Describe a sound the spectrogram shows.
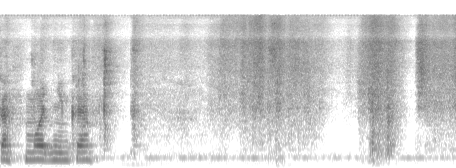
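Nylon jacket fabric rustles and swishes.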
